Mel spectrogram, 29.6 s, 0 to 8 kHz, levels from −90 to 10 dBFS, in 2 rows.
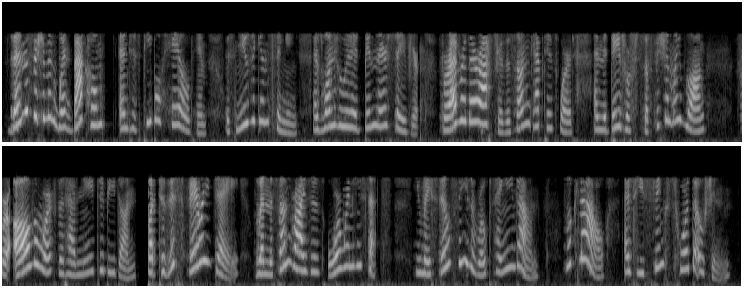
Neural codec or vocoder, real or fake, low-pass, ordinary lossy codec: none; real; 7.2 kHz; AAC, 16 kbps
